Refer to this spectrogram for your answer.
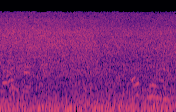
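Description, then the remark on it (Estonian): A waterfall roars steadily, its dense, continuous rush of falling water throwing out spraying droplets, filling the whole clip without any pause or change in loudness. “Siin kose all on veepiisad, mis veest välja puhisevad suure ooperast.”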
